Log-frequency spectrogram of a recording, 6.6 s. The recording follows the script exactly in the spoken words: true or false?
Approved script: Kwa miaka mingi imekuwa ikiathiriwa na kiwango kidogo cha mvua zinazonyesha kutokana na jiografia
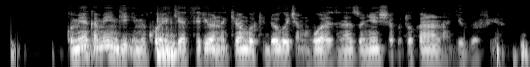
true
